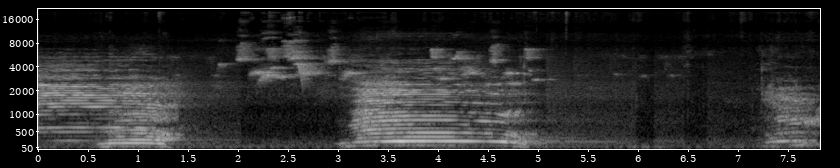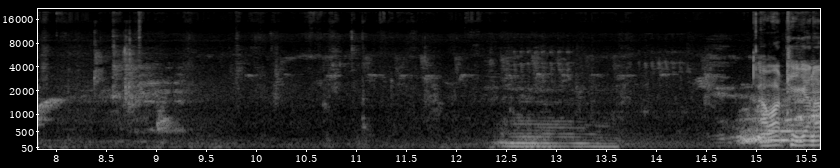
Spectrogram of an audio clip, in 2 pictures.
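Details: Holstein Friesian dairy cows at a farm in Bangladesh, several drawn-out harmonic moos of varying length separated by quieter gaps, with faint chirps and a man's voice.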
